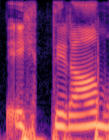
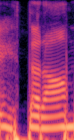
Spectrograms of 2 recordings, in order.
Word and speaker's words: احترام: لوگ فضا کہتے ہیں۔ احترام ہے، مطلب الف انچ زیر ہے، اور احترام ہوتا ہے، احترام نہیں ہوتا، احترام ہوتا ہے، ایک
